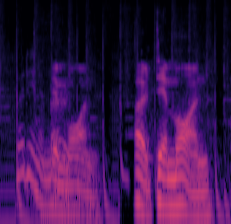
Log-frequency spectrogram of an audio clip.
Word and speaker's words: Des Moines: This is a city that was originally, it was incorporated in 8, would be said Des Moines, but in America. Des Moines. Oh, Des Moines, like Moines. So Des Moines, like that.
